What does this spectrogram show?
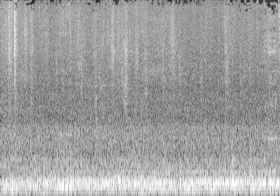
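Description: Steady low rumble of a moving passenger train heard from inside the carriage, its wheels running along the rails, with a few faint clicks.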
